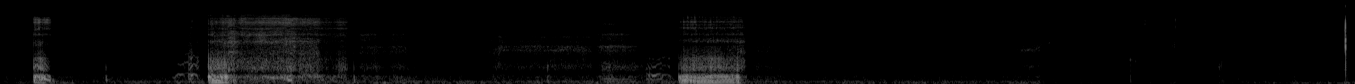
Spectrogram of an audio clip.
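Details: Sleeping Cavapoo puppy gives a few loud, rough snorting breaths among softer rasping breaths over a low steady hum: ordinary snoring.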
